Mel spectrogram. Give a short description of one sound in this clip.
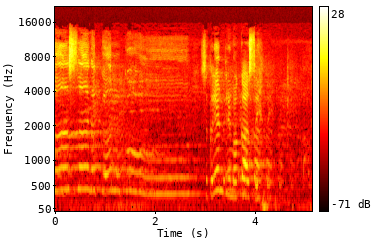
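A young girl sings into a microphone, heard through a loudspeaker.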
